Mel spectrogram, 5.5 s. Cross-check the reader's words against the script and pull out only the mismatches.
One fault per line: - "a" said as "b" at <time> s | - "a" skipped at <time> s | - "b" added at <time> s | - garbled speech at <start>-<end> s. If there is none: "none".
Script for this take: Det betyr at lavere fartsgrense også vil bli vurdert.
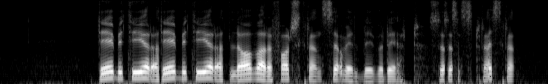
- "det betyr" added at 1.6 s
- "også" skipped at 3.4 s
- garbled speech at 4.3-5.1 s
